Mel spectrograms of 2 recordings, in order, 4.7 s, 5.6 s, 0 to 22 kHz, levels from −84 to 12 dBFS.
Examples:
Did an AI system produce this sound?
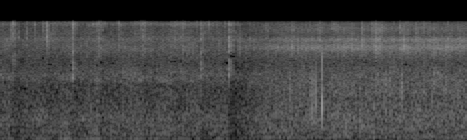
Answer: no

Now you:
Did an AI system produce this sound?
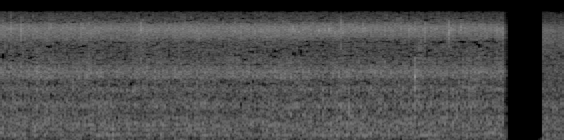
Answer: no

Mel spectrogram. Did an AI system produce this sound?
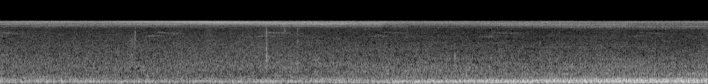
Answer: yes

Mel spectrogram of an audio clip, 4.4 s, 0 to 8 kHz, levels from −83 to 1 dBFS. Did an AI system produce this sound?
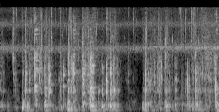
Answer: no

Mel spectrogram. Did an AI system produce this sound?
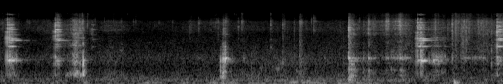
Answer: no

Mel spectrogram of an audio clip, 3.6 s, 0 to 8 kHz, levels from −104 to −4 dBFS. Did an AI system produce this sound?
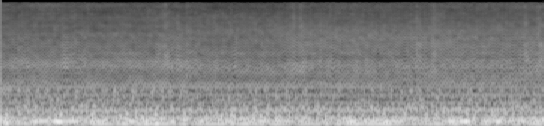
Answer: yes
